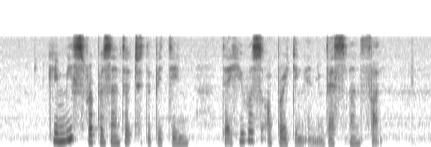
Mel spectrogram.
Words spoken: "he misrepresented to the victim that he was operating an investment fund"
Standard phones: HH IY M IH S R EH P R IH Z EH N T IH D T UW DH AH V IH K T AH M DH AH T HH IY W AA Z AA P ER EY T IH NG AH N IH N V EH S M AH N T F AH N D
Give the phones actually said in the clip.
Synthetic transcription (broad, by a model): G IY M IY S R EH P R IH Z EH N T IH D T UW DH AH B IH T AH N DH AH T HH IY W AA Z AA P ER EY T IH NG AH N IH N V EH S M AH N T F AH N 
